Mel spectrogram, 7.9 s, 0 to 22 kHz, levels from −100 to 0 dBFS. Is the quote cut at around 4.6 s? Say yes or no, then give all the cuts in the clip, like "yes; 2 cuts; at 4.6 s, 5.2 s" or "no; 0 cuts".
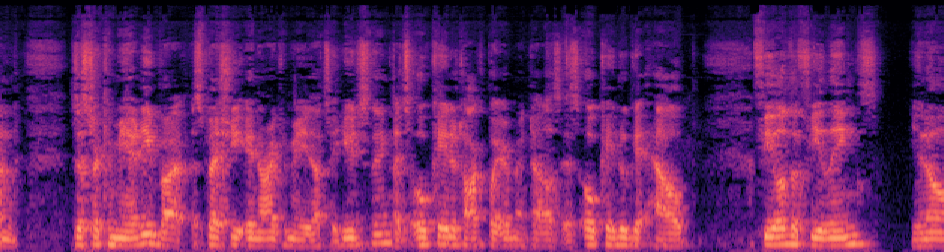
no; 2 cuts; at 3.3 s, 6.2 s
